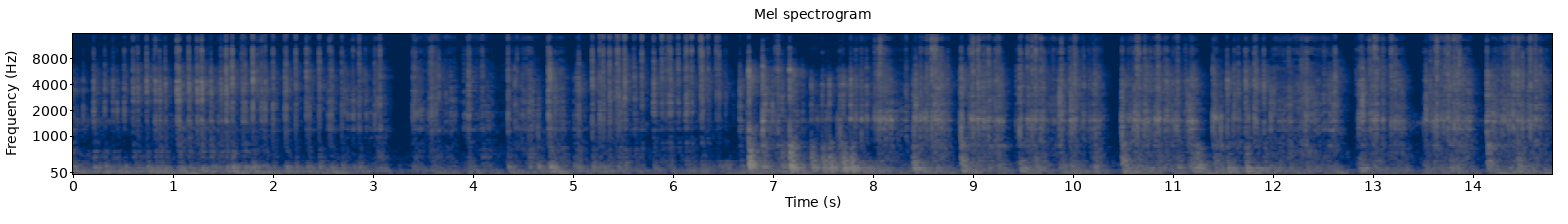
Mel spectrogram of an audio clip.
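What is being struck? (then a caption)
Painted carved wooden wall panel. Long black nails tap and scratch along the leaf scrolls of a large white-painted, distressed carved wooden wall panel in solid relief. Rapid, dense, dry clicks and scrapes run throughout with a bright edge, each tap dying out almost instantly. The stream breaks only in a few brief pauses.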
